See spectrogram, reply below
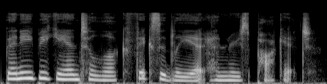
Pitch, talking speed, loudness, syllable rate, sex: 220 Hz, 145 wpm, -18 LUFS, 4.5 syllables/s, female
